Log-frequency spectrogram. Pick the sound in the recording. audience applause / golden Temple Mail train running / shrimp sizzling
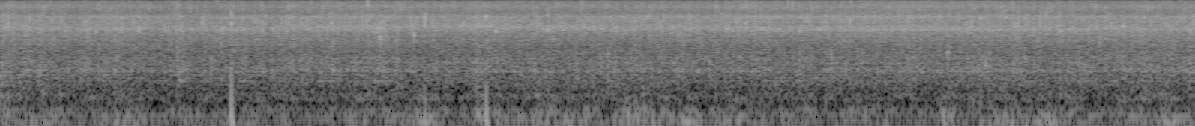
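shrimp sizzling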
